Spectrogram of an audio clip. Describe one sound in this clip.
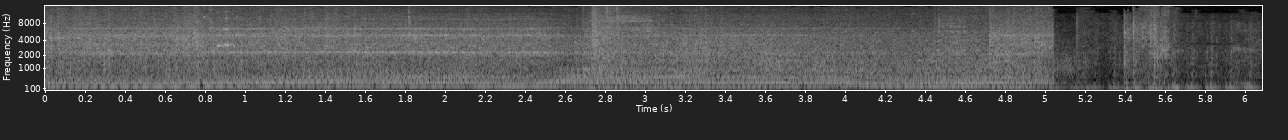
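A video game off-road truck engine revs and rumbles.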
